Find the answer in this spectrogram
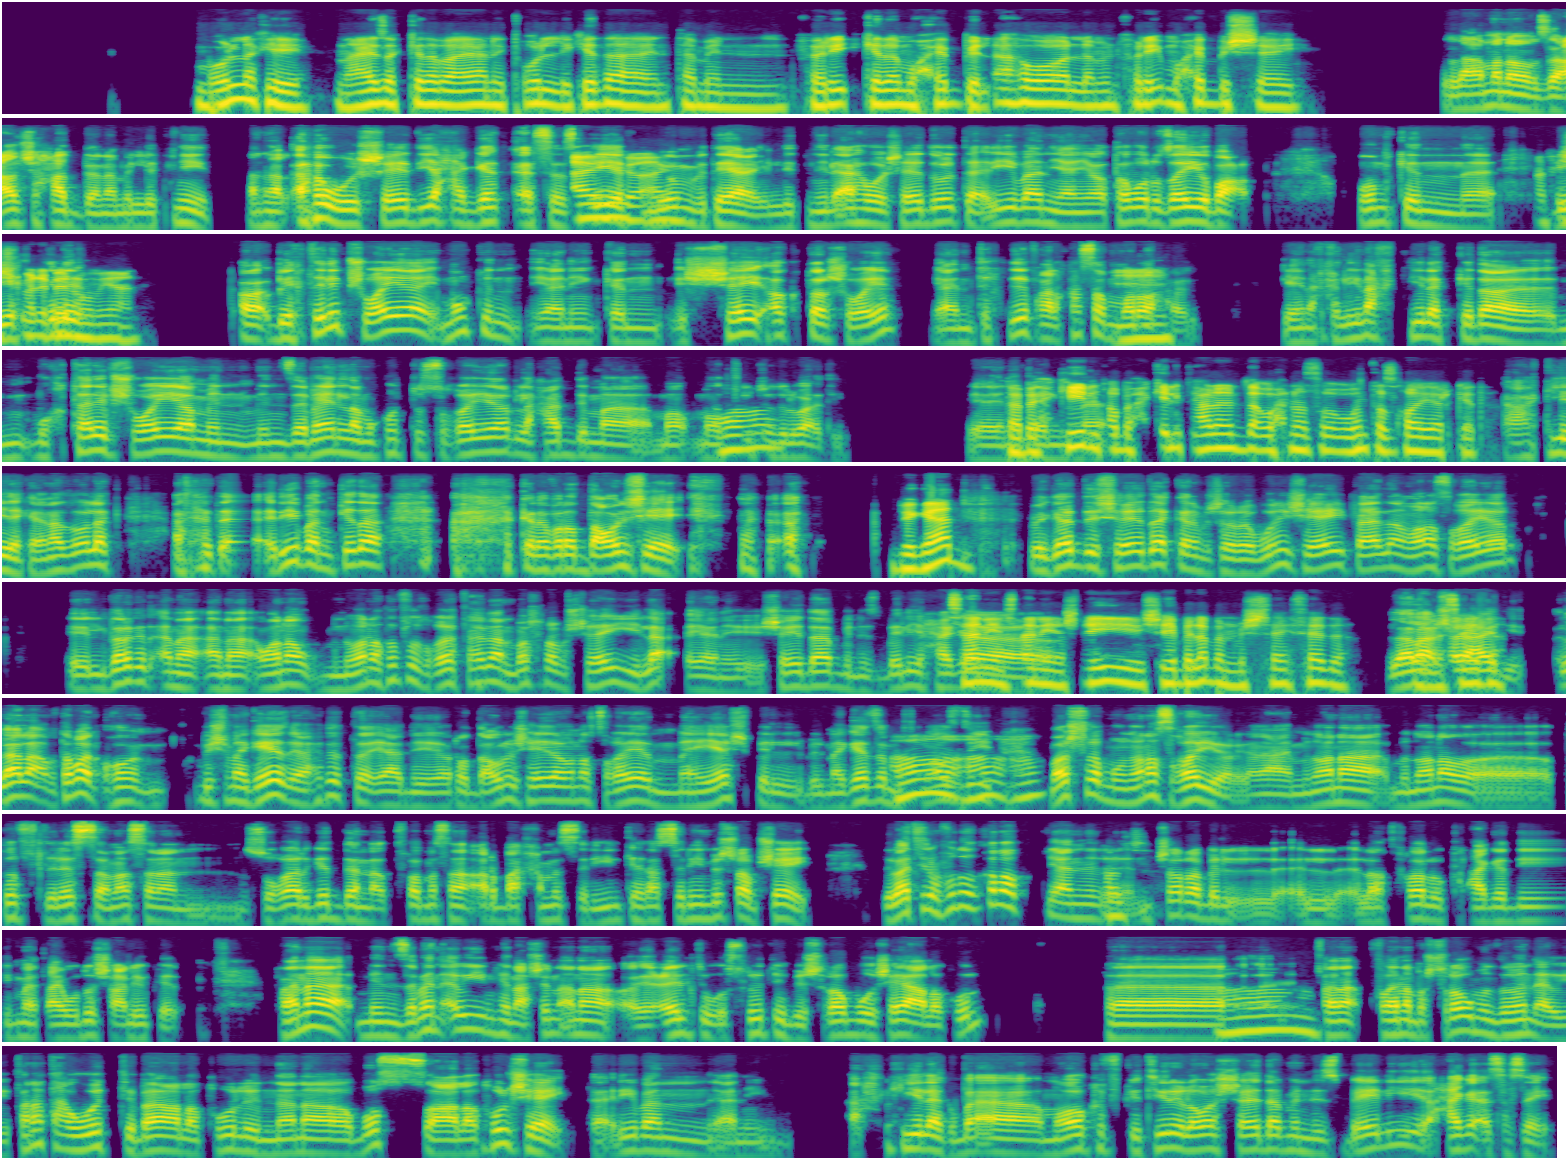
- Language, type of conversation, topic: Arabic, podcast, إيه عاداتك مع القهوة أو الشاي في البيت؟
- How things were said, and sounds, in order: laughing while speaking: "القهوة"; laughing while speaking: "أنا تقريبًا كده كانوا بيرضَّعوني شاي"; other background noise; chuckle; laugh; tapping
